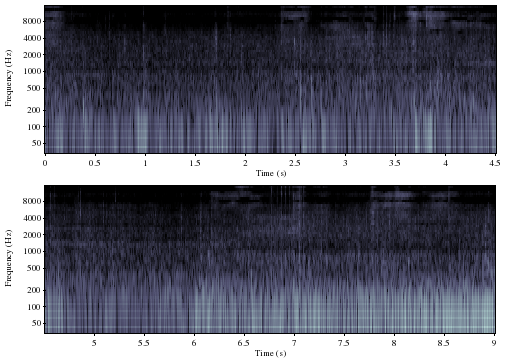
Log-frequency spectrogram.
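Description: Heavy downpour falling onto a flooded road, a steady wash of rain on standing water, with a low rumble that grows louder from about six seconds in.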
